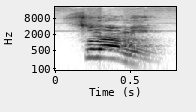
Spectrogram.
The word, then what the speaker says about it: tsunami: The next word is tsunami. You all know about tsunami, right? Okay, in this particular word tsunami, T is silent, right?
